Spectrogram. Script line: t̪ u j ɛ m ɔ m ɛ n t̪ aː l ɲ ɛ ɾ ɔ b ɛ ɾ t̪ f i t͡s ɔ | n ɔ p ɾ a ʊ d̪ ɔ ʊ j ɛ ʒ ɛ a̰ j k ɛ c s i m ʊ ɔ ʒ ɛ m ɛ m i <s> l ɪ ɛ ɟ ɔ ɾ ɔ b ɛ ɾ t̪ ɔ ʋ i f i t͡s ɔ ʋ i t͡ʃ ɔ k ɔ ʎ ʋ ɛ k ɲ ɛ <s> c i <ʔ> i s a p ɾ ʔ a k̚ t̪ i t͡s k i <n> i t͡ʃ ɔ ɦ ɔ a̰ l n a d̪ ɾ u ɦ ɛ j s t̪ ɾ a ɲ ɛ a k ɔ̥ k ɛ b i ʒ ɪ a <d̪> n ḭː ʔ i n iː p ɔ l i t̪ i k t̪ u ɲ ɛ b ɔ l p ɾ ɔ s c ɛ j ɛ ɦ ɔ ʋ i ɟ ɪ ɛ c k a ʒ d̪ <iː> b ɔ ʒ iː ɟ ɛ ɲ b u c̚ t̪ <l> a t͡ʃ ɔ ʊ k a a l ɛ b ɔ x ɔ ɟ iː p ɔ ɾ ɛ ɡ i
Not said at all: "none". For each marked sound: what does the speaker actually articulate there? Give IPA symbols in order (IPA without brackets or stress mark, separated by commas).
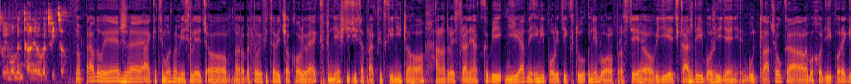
s, ʃ, c, ɲ, d̪, iː, l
